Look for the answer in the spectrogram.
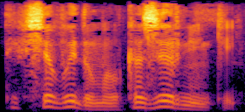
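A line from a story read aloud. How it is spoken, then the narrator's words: Trembling babble. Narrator (Russian): дрожащим голосом пролепетала Жюли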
